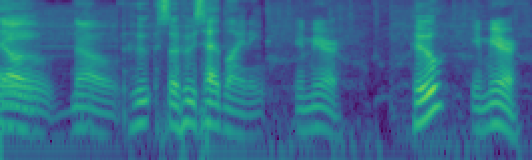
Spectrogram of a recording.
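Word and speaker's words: Emmure: Emir. Oh, you said it right this time. All right, yeah, brownie points. Josh usually says Emira.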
